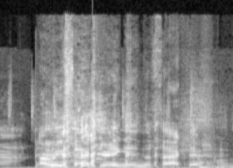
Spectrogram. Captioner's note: laughing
